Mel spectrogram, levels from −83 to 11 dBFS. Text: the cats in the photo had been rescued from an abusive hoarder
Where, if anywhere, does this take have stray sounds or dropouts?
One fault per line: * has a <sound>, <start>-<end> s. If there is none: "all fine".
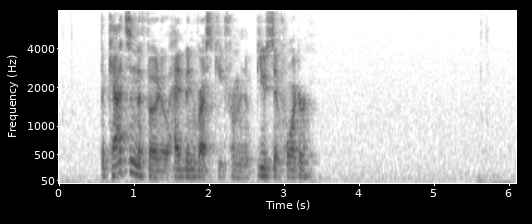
all fine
